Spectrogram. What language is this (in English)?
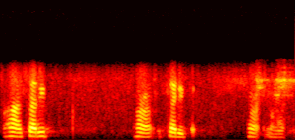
Kannada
